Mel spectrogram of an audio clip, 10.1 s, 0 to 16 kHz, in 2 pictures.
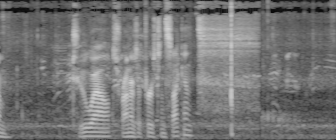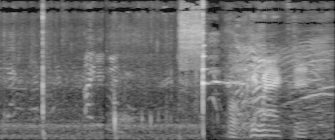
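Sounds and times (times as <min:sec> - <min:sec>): faint voices of players: 0:00.0 - 0:10.0.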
